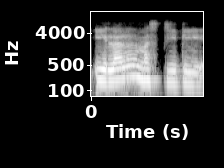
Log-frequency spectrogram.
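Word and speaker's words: إلى المسجد: dari menjadi Ilal masjidi Nah di sini ada Alif maka alifnya ini dihapus atau dihadf secara ee Pengucapan ya langsung masuk ke lam sukun berikutnya Ilal bukan Ilal Ilal lanya dipanjingin tapi langsung Ilal masjidi Ilal masjidi seperti itu kita lanjutkan di sini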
